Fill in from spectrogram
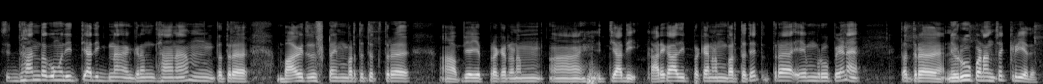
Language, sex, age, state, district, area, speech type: Sanskrit, male, 18-30, Karnataka, Chitradurga, rural, spontaneous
